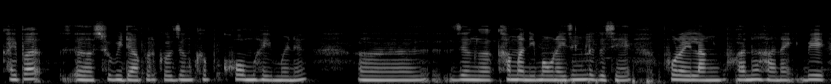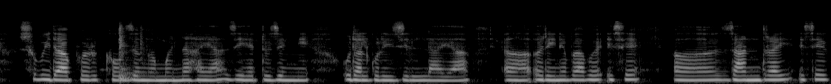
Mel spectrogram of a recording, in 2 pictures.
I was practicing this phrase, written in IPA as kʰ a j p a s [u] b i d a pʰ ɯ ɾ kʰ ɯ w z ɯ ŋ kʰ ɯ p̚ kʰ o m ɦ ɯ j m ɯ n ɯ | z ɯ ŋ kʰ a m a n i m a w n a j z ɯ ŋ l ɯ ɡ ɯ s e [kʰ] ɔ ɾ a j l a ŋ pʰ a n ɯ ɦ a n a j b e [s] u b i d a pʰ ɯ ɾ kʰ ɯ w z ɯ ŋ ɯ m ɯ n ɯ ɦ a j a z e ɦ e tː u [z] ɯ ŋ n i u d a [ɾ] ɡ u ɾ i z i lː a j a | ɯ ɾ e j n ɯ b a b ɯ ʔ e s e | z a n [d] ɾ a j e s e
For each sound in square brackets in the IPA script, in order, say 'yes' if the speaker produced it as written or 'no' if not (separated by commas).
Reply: yes, no, yes, yes, no, yes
